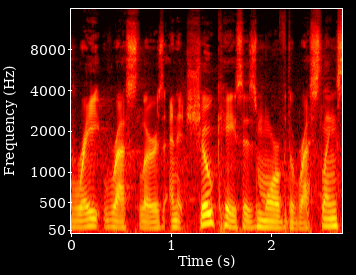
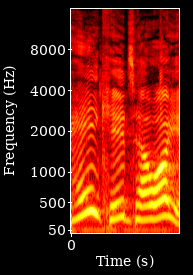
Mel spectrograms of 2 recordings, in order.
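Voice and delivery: put-on very high, very loud kids' TV host voice; 10 dB louder than usual. Describing a wrestler's gimmick, imitating Bray Wyatt as kids' show host. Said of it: "he's a children's, like, talk show host".

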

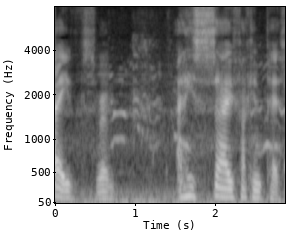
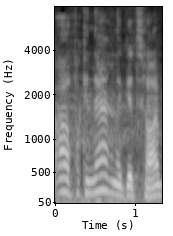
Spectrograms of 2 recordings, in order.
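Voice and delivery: ordinary talk, nothing marked

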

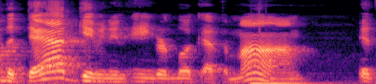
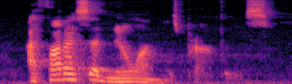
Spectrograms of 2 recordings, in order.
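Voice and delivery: put-on calm voice, quieter; 2 semitones lower, 9 dB quieter than usual. Retelling what a man said very calmly to a woman, imitating someone sounding calm. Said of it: "he very calmly goes to her".

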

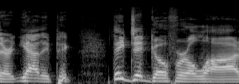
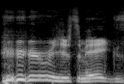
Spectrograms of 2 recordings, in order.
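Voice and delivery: put-on spooky actor voice. Joking about the movie's Egghead: Vincent Price impression as Egghead. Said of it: "doing a Vincent Price impression for Egghead".

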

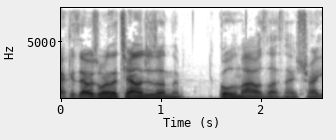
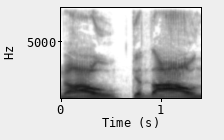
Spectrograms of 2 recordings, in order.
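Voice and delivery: put-on pitched-up Austrian accent with a long, drawn-out "no"; 7 semitones higher, 4 dB louder than usual. Doing an Arnold Schwarzenegger impression for a laugh: Arnold Schwarzenegger impression. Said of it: "that's how bad his accent is".

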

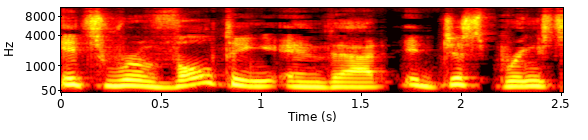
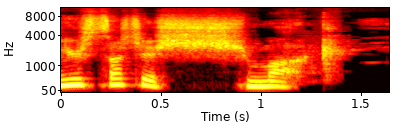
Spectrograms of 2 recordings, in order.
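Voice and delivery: mock disdainful, scornful tone; 3 semitones higher than usual. Retelling how the old matron answers Egerman: imitating a disdainful remark. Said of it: "it's so disdainful".

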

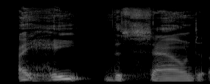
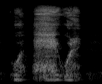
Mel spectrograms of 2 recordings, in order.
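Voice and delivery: loud, high-pitched, carrying stage whisper. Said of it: "I'm a bad whisperer".

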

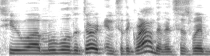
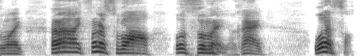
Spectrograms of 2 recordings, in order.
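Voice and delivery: put-on drunk voice, louder; 5 dB louder than usual. Mimicking the speaker's wife when she's drunk, Sauce McGee's drunk voice. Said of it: "she talks like this".

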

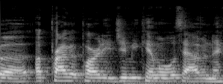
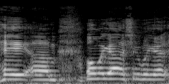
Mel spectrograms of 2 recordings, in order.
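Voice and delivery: acted high, flustered, panicky, frantic gushing babble; 8 semitones higher than usual. Retelling a quick FaceTime call to his wife; retelling freaking out. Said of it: "i'm like freaking out".

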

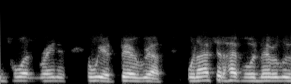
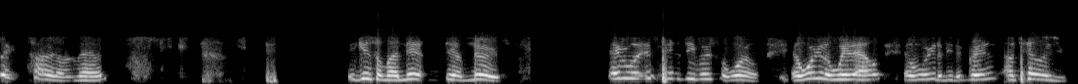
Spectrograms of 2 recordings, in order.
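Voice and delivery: high fake sobbing, laughing through the crying; 5 semitones higher than usual. Putting on an emotional rant while the listener hears the laughing: fake crying, laughing. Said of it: "you're laughing in between those fake crying noises".

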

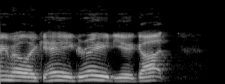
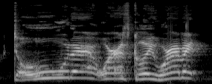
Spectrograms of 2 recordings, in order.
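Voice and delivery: put-on cartoon cowboy voice, higher; 7 semitones higher than usual. Describing the game's inspector, then voicing him: Yosemite Sam voice. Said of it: "the inspector sounds like Yosemite Sam".

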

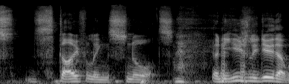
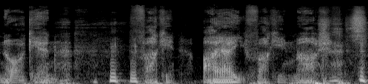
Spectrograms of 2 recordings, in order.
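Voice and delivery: grumbled mutter under the breath; 3 semitones lower than usual. Speaker retelling a scene where a man turns to the camera, muttering. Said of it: "and just mutters".

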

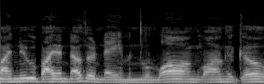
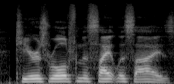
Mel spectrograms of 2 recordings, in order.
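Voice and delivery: ordinary delivery

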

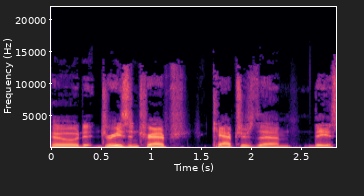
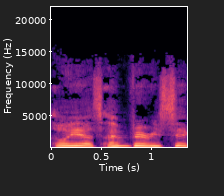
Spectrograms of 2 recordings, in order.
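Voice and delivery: put-on very high, silly voice, spoken slowly. Retelling a movie's cross-dressing gag: imitating a high voice. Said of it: "talking in a high voice".

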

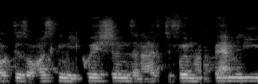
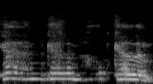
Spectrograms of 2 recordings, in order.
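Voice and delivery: acted, shrill, very high-pitched screaming; 10 semitones higher than usual. Retelling being on the ground and calling out, re-enacting screaming for help. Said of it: "So I start screaming".

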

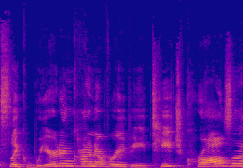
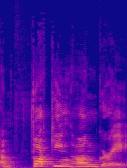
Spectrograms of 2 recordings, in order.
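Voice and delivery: put-on fierce, mean voice; 6 dB louder than usual. Describing a film character's turn, the speaker acts out her fierce, mean line. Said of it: "she gets real fierce, like, and mean".

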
